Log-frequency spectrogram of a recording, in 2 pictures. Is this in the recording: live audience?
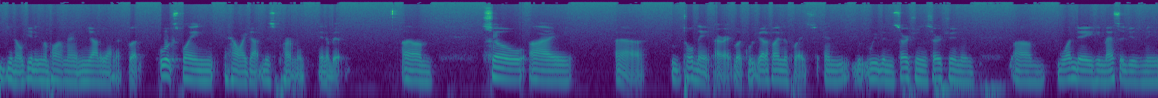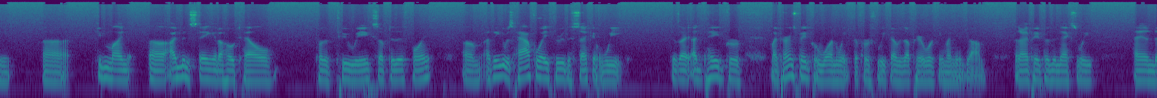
no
